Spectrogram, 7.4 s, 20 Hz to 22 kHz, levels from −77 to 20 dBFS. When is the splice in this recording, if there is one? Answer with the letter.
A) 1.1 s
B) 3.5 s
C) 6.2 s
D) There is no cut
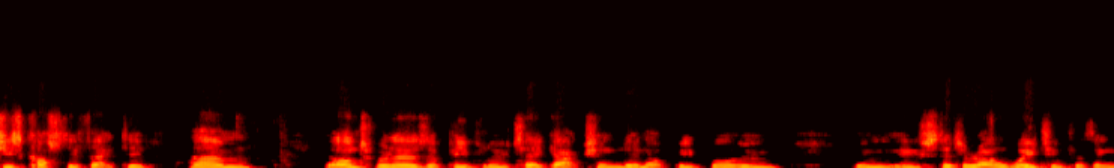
A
